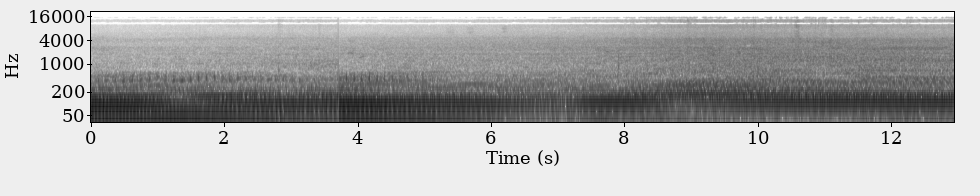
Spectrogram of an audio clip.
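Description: Turbocharged BMW S52 straight-six engine of an E36 M3 idling steadily through its custom exhaust, running on a newly fitted standalone ECU.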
